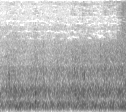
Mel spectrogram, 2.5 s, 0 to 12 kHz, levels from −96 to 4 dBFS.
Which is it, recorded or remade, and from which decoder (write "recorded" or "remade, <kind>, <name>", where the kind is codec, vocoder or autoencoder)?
recorded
